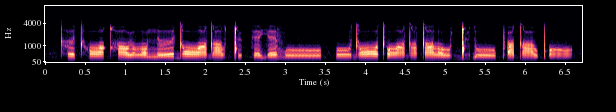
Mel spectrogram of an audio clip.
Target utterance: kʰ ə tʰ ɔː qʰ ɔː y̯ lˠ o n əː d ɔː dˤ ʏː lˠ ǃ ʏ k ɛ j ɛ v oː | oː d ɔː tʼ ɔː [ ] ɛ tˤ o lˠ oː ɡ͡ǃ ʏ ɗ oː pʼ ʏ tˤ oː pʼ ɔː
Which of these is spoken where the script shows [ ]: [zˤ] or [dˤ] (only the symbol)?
dˤ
